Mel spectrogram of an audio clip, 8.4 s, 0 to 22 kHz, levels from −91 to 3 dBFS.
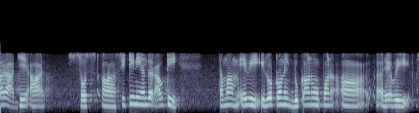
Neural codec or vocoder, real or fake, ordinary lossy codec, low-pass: none; real; none; 3.6 kHz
